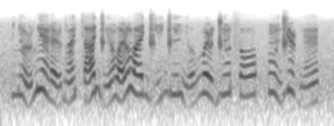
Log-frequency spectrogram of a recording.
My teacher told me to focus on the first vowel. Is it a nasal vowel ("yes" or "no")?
yes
